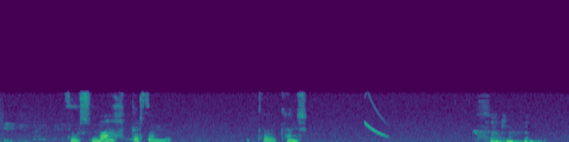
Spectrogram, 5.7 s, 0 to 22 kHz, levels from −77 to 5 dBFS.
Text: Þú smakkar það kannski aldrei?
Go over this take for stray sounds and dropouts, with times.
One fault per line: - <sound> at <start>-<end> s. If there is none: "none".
- chirp at 3.7-3.9 s
- laugh at 4.7-5.5 s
